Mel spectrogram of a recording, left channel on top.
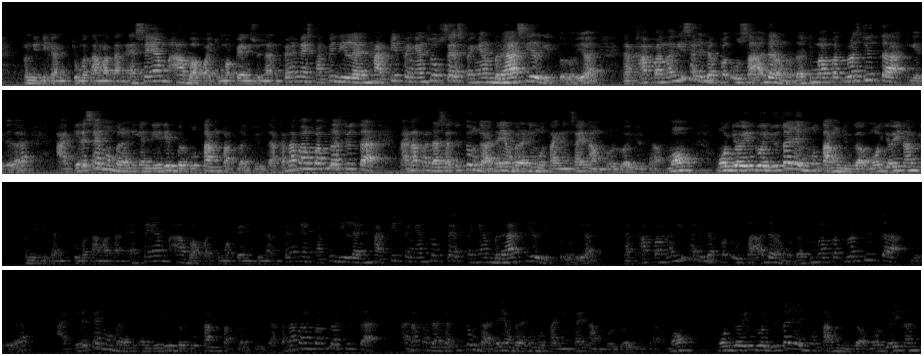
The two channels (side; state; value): right; quieter; 21.9 dB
